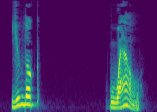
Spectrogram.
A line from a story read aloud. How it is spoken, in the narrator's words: she said hesitantly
